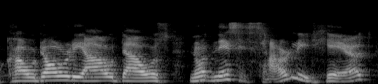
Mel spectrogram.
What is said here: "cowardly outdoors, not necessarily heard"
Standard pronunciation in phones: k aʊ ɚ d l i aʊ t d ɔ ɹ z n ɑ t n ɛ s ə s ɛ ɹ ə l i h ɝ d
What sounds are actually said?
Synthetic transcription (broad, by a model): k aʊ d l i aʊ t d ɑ w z n ɑ t n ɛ s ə s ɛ ɹ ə l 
